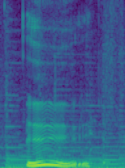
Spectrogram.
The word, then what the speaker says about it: ü: Well, like this. Ooh. Make your mouth like ooh round. Ooh.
